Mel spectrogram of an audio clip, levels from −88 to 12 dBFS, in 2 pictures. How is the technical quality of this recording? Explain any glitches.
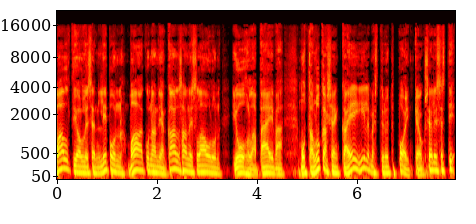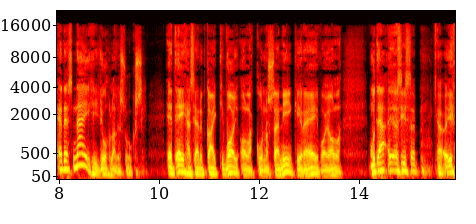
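No audible glitches or faults.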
